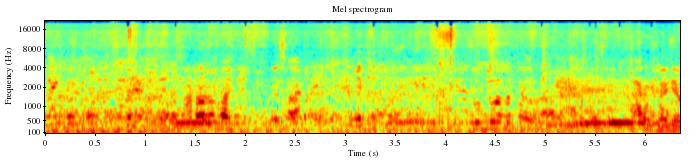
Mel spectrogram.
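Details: Young Sahiwal bull calves at the Ambari cattle market in Parbatipur, Dinajpur, Bangladesh, recorded on Monday 29 September 2025; drawn-out, steady mid-pitched lows recur among constant crowd chatter and bargaining voices of traders.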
